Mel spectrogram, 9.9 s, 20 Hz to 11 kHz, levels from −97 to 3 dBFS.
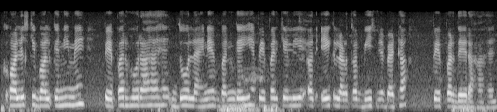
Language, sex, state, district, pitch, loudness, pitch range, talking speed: Hindi, female, Uttar Pradesh, Hamirpur, 225 Hz, -15 LUFS, 205-235 Hz, 155 wpm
